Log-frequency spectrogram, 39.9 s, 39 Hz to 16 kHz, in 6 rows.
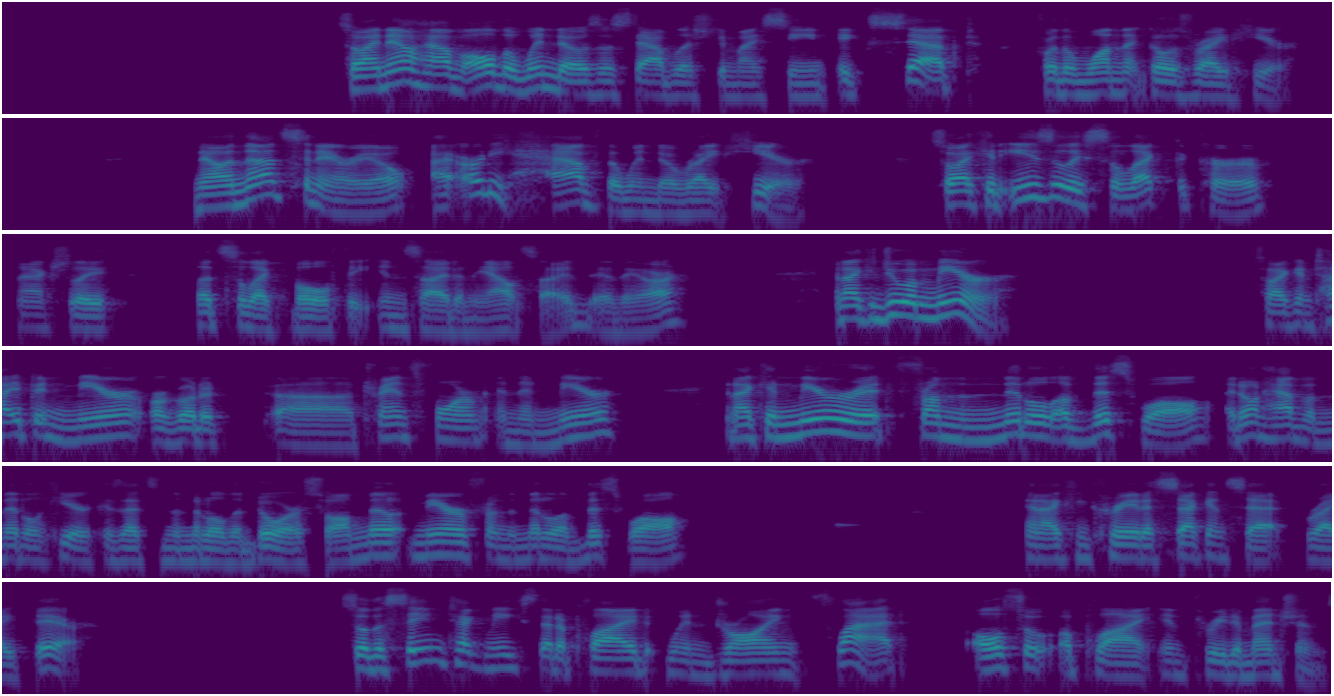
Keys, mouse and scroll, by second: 0.0 click, 0.7 click, 5.0 click, 5.7 right click, 9.0 right click, 10.0 click, 12.6 click, 18.8-20.3 typing, 19.3-21.0 drag, 20.9 Return, 25.6 typing, 26.6 F15, 30.0 click, 31.6 click, 37.6 click, 38.1-39.8 right drag.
